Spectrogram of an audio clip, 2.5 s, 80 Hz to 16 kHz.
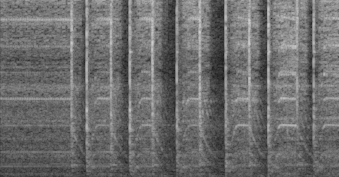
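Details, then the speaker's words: Water pump fed from a 10,000-litre tank, switch chattering with sharp uneven clicks about four times a second over a faint hum, cycling on and off constantly even with one tap open; the contact has burned and broken. "ดีดมันดีดอยู่ตลอดเวลาแบบนี้ครับสุดท้ายลิ้นตัวนี้มันก็ไหม้แล้วก็หักเปิดน้ำแค่ก๊อกเดียวก็ดังอยู่แบบนี้ตลอด"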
